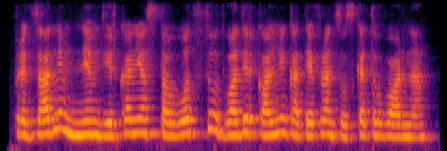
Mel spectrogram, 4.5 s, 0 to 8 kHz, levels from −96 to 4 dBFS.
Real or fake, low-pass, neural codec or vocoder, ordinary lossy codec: fake; 7.2 kHz; codec, 16 kHz in and 24 kHz out, 1 kbps, XY-Tokenizer; Opus, 24 kbps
